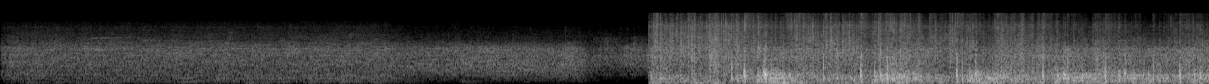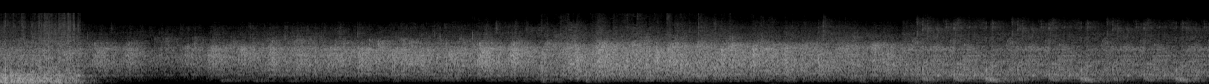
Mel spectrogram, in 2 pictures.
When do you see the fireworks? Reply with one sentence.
You can hear the fireworks from 6.5 to 12.9 s.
